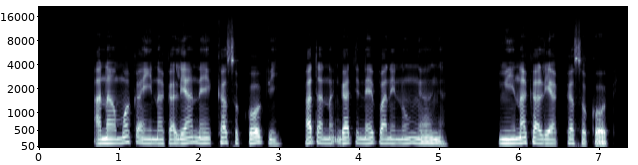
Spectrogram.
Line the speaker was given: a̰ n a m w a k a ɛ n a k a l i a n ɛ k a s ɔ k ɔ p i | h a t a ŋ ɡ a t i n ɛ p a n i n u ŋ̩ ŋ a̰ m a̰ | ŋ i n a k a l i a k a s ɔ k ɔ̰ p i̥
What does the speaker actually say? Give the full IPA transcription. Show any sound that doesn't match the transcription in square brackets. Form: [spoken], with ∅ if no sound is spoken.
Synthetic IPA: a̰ n a m w a k a [i] n a k a l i a n ɛ k a s ɔ k ɔ p i | h a t a ŋ ɡ a t i n ɛ p a n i n u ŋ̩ ŋ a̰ [ŋ] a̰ | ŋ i n a k a l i a k a s ɔ k ɔ̰ p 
